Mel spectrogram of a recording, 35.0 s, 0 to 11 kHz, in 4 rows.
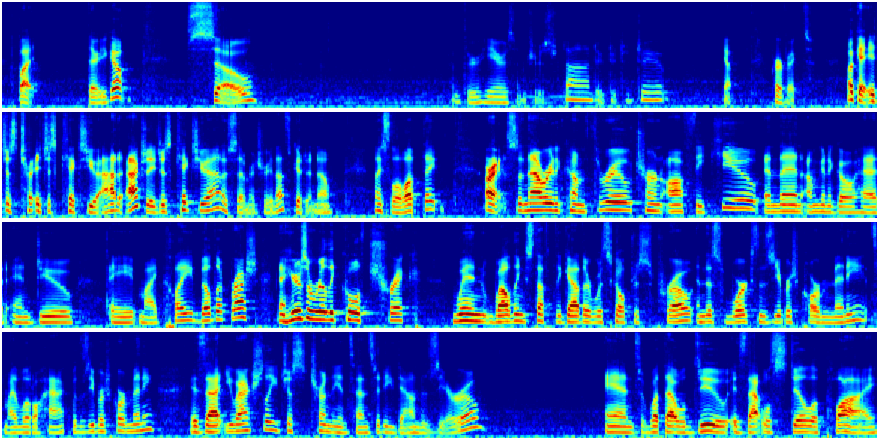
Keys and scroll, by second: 1.3 s, 3.3 w, 14.2 s, 16.0 s, 28.0 space.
